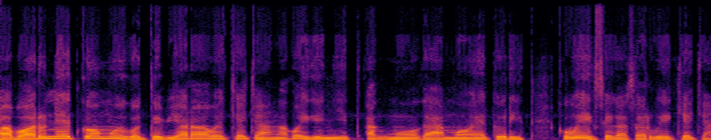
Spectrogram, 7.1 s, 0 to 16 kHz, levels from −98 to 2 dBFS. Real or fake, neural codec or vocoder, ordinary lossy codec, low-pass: real; none; Opus, 16 kbps; 14.4 kHz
